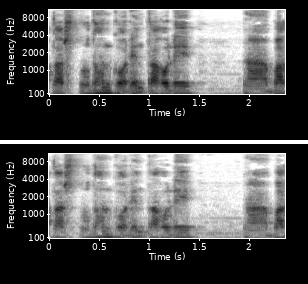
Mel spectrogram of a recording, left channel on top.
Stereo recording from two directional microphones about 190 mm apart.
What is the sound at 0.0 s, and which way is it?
Speech, 20° left (ahead or behind).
